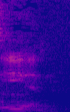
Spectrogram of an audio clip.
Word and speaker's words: Ian: Is that how you believe pronounce it is that? Ian.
